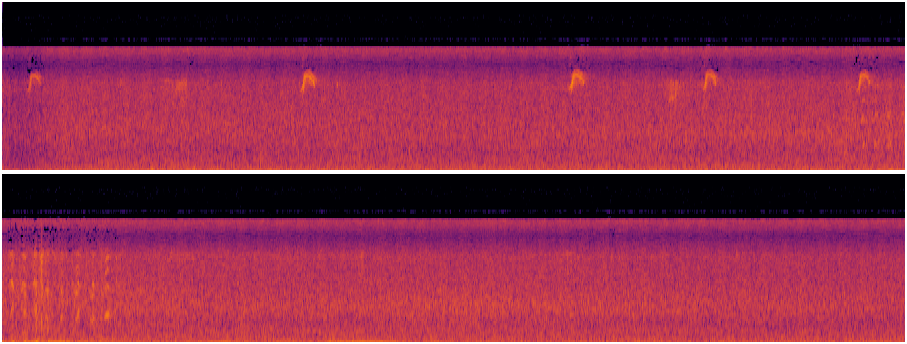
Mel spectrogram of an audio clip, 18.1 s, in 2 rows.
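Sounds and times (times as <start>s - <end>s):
small bird chirping: 0.0s - 0.5s, 1.6s - 2.0s, 2.9s - 3.3s, 5.6s - 5.9s, 6.6s - 7.3s, 8.4s - 10.2s
steady low rumble: 0.0s - 18.0s
pigeon wings flapping: 8.7s - 10.1s.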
